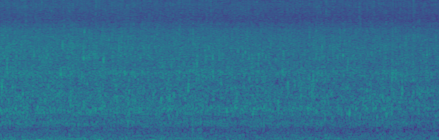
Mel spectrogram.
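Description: Small waterfall cascading over rocks: a steady, even rush of falling water.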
